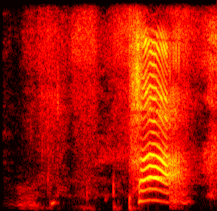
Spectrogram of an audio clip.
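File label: "pang4", Mandarin Chinese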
